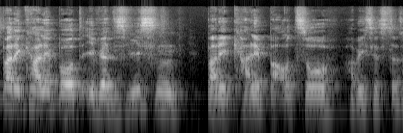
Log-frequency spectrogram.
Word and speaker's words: Barry Callebaut: gewohnt was ist barry callebaut wird es wissen barry callebaut so habe ich jetzt das in videos auch nach gehört wird ausgesprochen offensichtlich von den meisten das ist der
